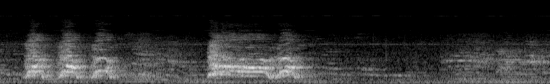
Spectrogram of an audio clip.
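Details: Labrador retriever puppy, a new companion, barking: three quick sharp yaps in a row, a pause, then a longer rough double bark, with a faint tonal hum underneath afterwards.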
